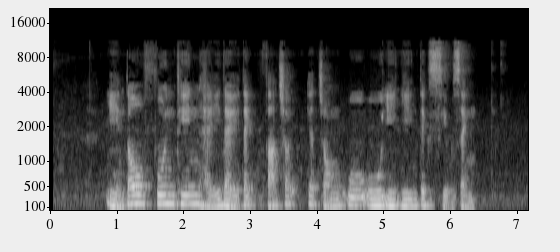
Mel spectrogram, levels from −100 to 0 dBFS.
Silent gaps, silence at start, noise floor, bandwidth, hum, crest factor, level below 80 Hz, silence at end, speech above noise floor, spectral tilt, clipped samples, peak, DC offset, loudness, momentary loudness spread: none; 0.85 s; -61 dBFS; 11.5 kHz; none; 18 dB; -60 dBFS; 0.8 s; 36 dB; -6.5 dB/octave; under 0.1%; -10 dBFS; under 0.1%; -26 LUFS; 11 LU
